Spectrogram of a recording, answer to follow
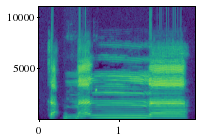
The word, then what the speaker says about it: تأمنا: So the origin is to say تأمنuna with a dhamma. And when pronouncing a dhamma, the lips pucker. It is recited without the dhamma and instead by merging the two noons. تأمنا. The ishmam here is to pucker the lips without pronouncing the dhamma as a sign to the dhamma that would have been there.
